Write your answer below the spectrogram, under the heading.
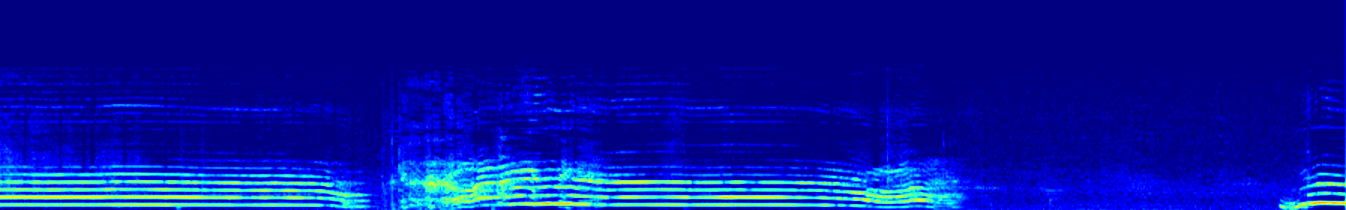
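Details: Saluki reacting to emergency services sirens with long, steady howls: one held nearly three seconds ending in a falling slur, a second wavering howl, a quiet pause, then a fresh howl starting.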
